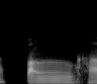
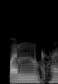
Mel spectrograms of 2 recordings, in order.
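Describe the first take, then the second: First: पंखा as slow "pang-kha"; correct velar nasal. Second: पंखा as "pan-kha" with plain n; wrong n sound. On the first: Teacher correcting it, पंखा with held ng. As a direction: draw out the ng in पंखा. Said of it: "होता है". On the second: Teacher showing the error, पंखा with plain n. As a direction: say पंखा with dental n. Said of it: "नहीं होता". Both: Shown as a demonstration.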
